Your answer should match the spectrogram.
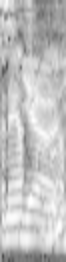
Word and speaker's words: anathema: So it's, witches were considered, how do you say that word? Anathema? – Yes. – Anathema to the church.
